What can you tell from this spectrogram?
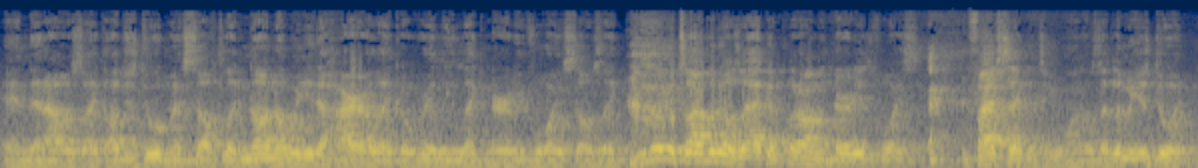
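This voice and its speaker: A man chatting as a guest on a podcast, telling stories with quick laughs. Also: mid-range voice, distant mic. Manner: animated storyteller, quick laughs. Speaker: guest musician and voice actor. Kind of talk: casual podcast chat. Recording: roomy echo, faint room hum.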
